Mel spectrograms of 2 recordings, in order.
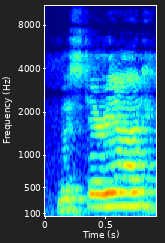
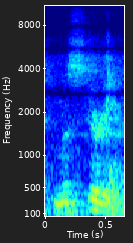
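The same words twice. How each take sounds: First: Mysterion said louder and higher, stressed for the class; a teacher hammering Mysterion home; emphatic repeat. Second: Said in the usual way. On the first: Shown as a demonstration. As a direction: proclaim Mysterion so it sticks. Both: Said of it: "This word we've got to always remember".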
